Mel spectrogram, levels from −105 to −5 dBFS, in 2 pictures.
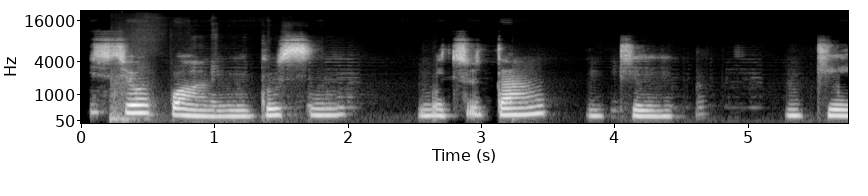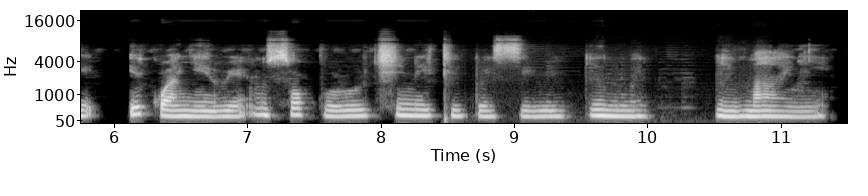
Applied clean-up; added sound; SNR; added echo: neural mask model DeepFilterNet 3.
